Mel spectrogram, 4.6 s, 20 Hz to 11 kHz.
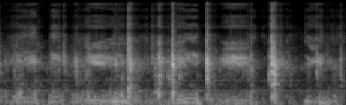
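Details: Red deer stags fighting in Poland on 3 November 2017 at 21:01. Low, moaning grunts rise and fall in a series of arched groans, broken by several sharp clacks. A steady faint hum sits in the background.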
